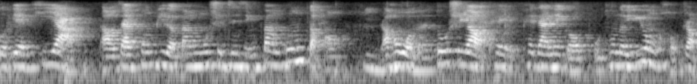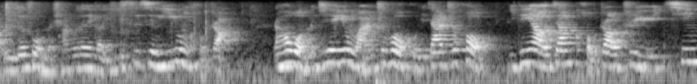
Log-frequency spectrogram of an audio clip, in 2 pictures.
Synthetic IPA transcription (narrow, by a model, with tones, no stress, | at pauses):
ɔ˥˧t̪jɛ˥˩nt̪ʰi˥ja˨ɻa˧˥nxo˥˧ʊt͡sa˥˩ɪfɤ˥ŋpi˥˩d̪ə˩pa˥˩nkʊ˥ŋʂɻ̩˥˧t͡ɕi˥˩nɕi˧˥ŋpa˥˩nkʊ˥ŋt̪ɤ̰˨˩˦ŋ | a˧˥nxo˥˩ʊwɔ˨˩mə˦nt̪o˥ʊʂɻ̩˥˧jɑ˥˧ʊpʰe˥˧ɪpʰe˥˧ɪt̪a˥˧ɪna˥˩ɡə˩pʰu˨˩t̪ʰʊ˥ŋd̪ə˨i˥jʊ˥˩ŋkʰo˨˩ʊʈ͡ʂɑ˥˩ʊjɛ˨˩t͡ɕjo˥˧ʊʂɻ̩˥˩wmə˦nʈ͡ʂʰɑ˧˥ŋʈ͡ʂʊ˥d̪ə˧na˥˩ɡə˩i˧˥sɹ̩˥˧ɕi˥˩ŋi˥jʊ˥˩ŋkʰo˨˩ʊʈ͡ʂɑ˥˩ʊ | ɻa˧˥nxo˥˩ʊwɔ˨˩mə˦nʈ͡ʂɤ˥˩ɕjɛ˥jʊ˥˩ŋwa˧˥nʈ͡ʂɻ̩˥xo˥˩ʊxwe˧˥ɪt͡ɕja˥ʈ͡ʂɻ̩˥xo˥˩ʊ | i˧˥t̪̬i˥˧ŋjɑ˥˩ʊt͡ɕjɑ˥ŋkʰo˨˩ʊʈ͡ʂɑ˥˧ʊʈ͡ʂɻ̩˥˩y˧˥t͡ɕʰi˥ŋ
